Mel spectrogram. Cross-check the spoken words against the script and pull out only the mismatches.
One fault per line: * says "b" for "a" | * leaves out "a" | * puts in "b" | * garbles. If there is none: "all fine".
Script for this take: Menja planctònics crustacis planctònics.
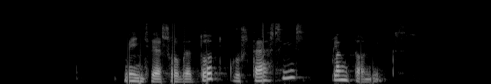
* says "sobretot" for "planctònics"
